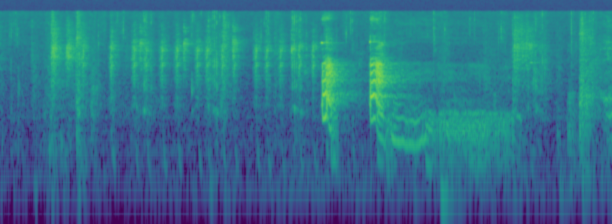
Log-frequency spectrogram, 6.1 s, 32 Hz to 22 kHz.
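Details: A 3-month-old Corgi puppy gives two sharp, high yips, the second trailing into a thin whine, trying to get another dog's attention away from chewing a rawhide.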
